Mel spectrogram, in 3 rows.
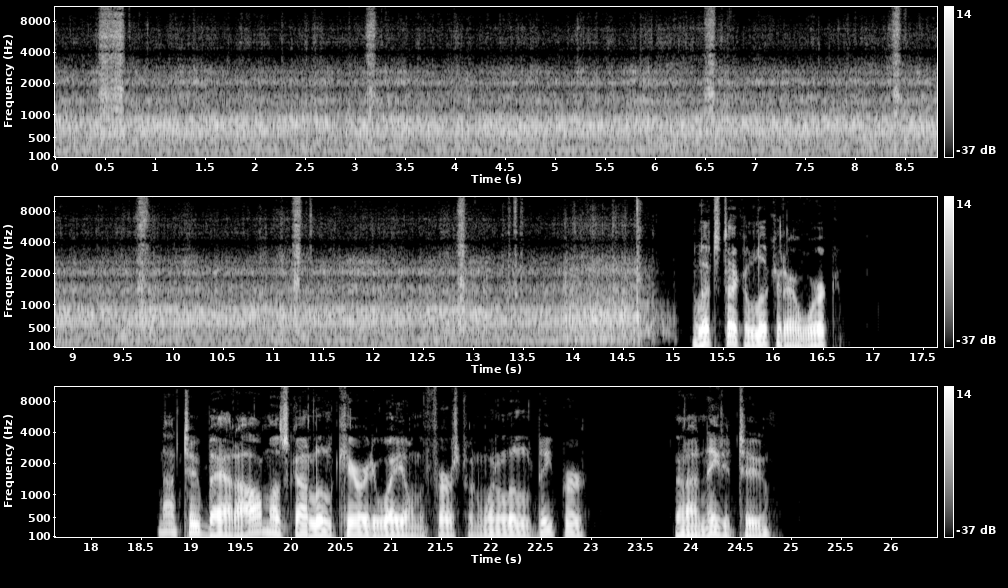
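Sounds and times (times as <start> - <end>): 
spot weld cutter drill motor whirring: 0.0 - 15.0
spot weld cutter scraping into a circuit board: 0.3 - 0.9, 2.2 - 4.3, 5.8 - 7.0, 7.6 - 10.2, 10.8 - 11.6, 12.6 - 13.6
speech: 15.2 - 16.8, 18.7 - 23.0, 23.8 - 24.9.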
